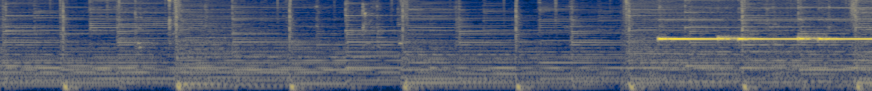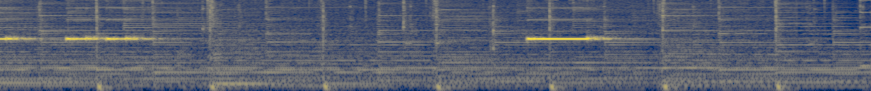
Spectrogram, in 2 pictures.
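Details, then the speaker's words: CoroVent ventilator for adult patients, alarm test run before use: bursts of high-pitched alarm beeping over background music as its visual and sound alarm systems are checked from the standby screen. "before using the ventilator it is necessary to check the visual and sound alarm systems we can start the test by choosing run alarm test on the standby screen"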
